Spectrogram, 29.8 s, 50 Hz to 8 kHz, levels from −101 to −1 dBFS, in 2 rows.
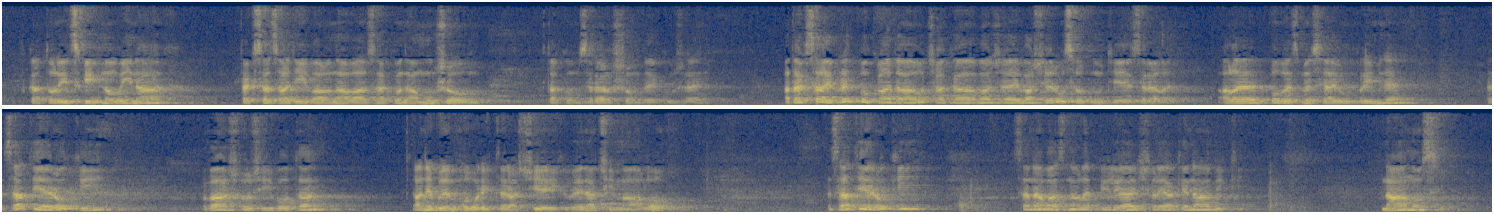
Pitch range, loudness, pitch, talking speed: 105-130 Hz, -27 LUFS, 120 Hz, 115 wpm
